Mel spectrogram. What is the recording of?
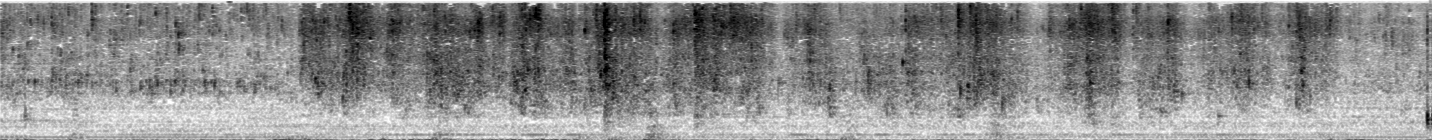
Whilst running the bath i swished the water around as if having a bath.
